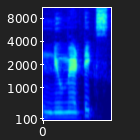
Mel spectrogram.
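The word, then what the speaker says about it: pneumatics: और ये फिर लिखा हुआ है न्यूमेटिक्स. तो ये पी से स्टार्ट है लेकिन ये पी जो है यहाँ पे साइलेंट है, इसलिए पढ़ा नहीं जाएगा.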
